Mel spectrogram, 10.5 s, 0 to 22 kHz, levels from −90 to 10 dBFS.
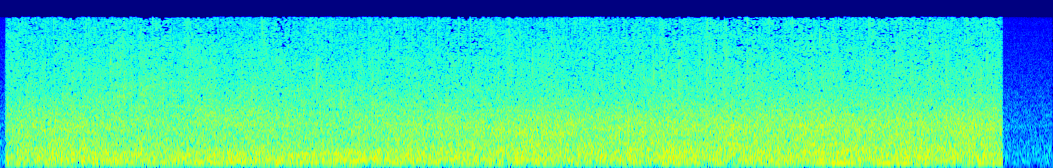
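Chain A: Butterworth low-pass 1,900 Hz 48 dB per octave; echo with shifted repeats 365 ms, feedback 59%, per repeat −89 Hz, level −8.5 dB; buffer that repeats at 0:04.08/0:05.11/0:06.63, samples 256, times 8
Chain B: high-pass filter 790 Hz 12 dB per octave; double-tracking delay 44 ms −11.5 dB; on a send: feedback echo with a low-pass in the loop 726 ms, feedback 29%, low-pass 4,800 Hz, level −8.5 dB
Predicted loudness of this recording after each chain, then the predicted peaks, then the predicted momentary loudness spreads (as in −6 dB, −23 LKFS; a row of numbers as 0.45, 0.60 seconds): −24.5, −24.0 LKFS; −11.0, −7.0 dBFS; 3, 2 LU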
